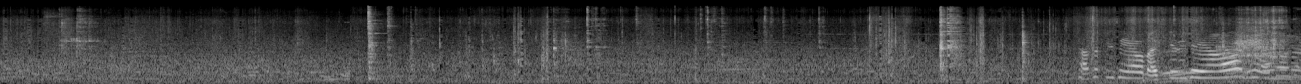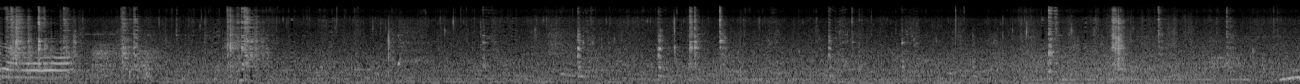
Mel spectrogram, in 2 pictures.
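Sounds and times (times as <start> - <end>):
pancakes sizzling on griddle: 0.0 - 26.0
metal spatula scraping griddle: 10.9 - 15.8, 21.2 - 25.6.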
